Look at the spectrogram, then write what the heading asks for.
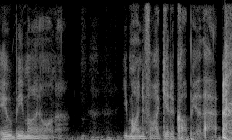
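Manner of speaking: soft, near-whispered reply; hushed Statham voice. Retold or imitated. Jason Statham thrilled to take a fan photo. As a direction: keep it breathy and low-key.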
